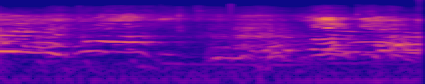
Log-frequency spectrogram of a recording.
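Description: Several women's voices talking and calling out over one another in excited chatter.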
